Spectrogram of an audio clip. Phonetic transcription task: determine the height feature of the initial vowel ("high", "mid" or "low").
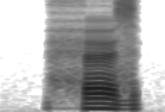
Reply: low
